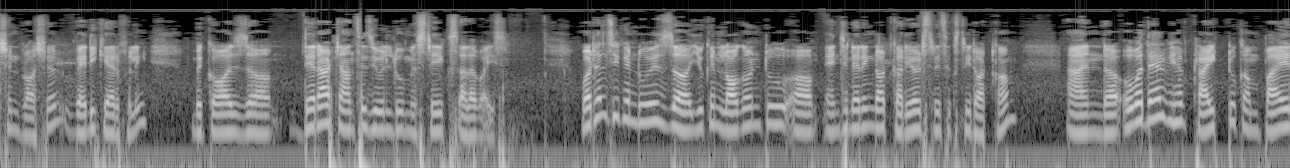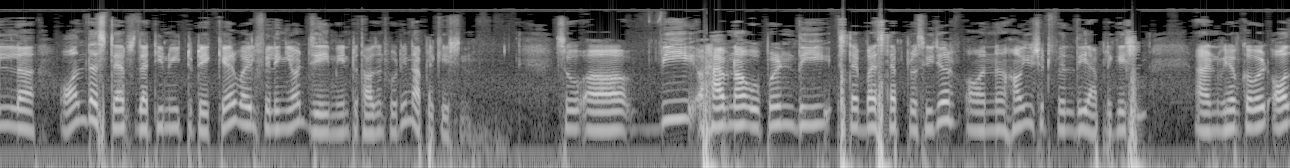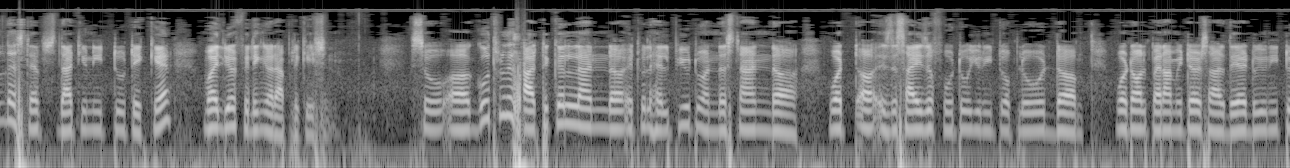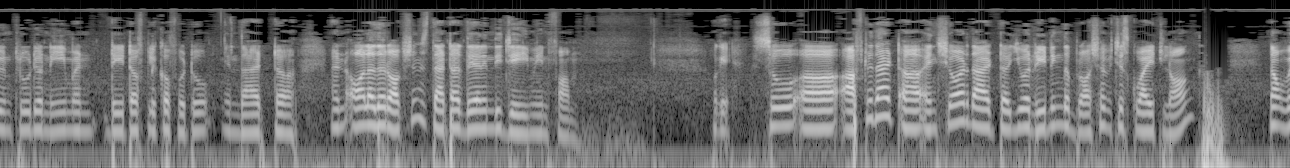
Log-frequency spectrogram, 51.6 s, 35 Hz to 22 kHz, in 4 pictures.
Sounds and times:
Speech: 0.0 - 5.1, 5.8 - 17.7, 18.5 - 29.2, 29.9 - 44.5, 45.8 - 50.7, 51.4 - 51.6.

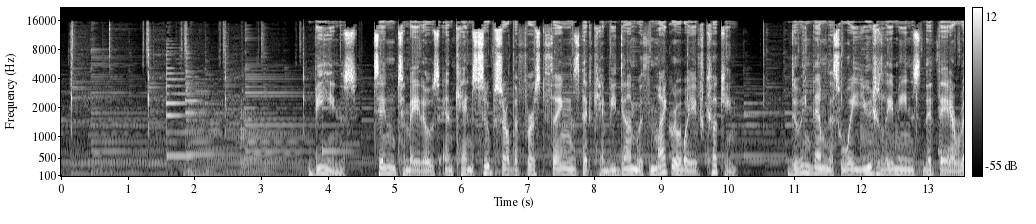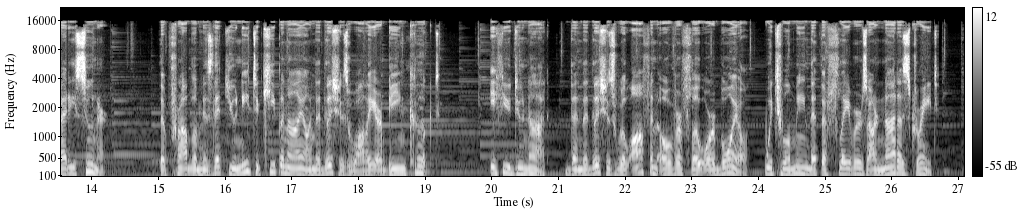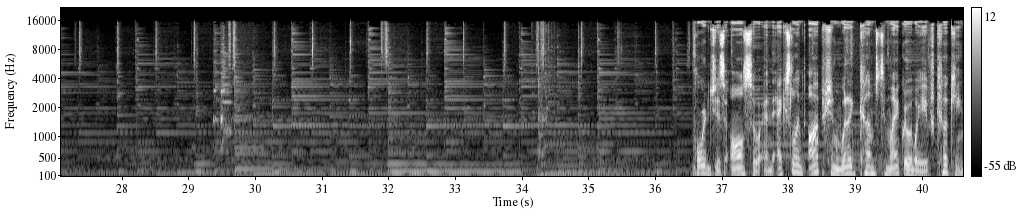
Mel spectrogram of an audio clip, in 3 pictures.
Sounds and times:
Music: 0.0 - 40.6
Speech: 3.7 - 10.2, 10.9 - 14.3, 15.0 - 19.2, 20.0 - 26.8, 36.6 - 40.6.

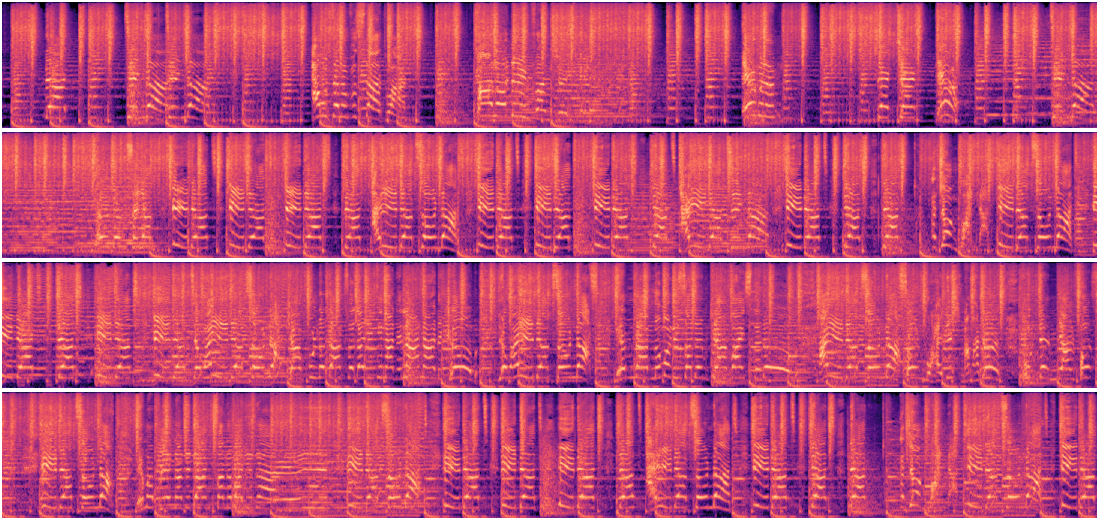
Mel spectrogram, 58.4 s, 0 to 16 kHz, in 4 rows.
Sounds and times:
Music: 0.0 - 58.4.

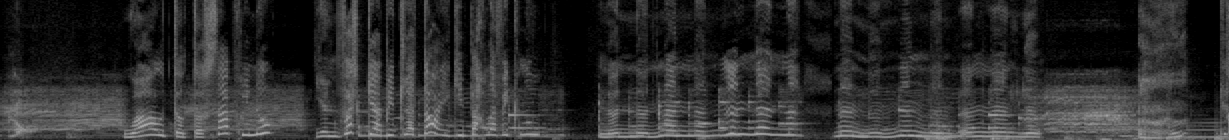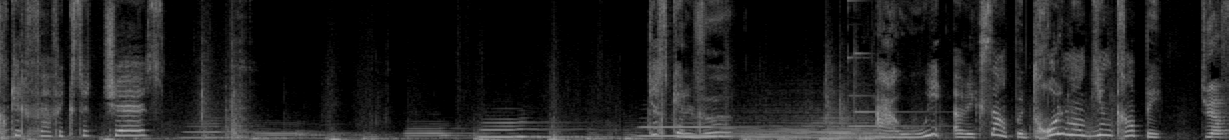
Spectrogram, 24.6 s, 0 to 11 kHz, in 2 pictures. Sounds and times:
Child speech, kid speaking: 1.2 - 10.5, 11.8 - 14.0, 18.7 - 19.7, 21.0 - 24.5
Music: 3.6 - 8.1, 9.2 - 21.8.

